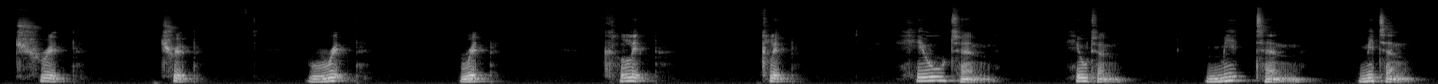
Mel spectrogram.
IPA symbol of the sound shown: ɪ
